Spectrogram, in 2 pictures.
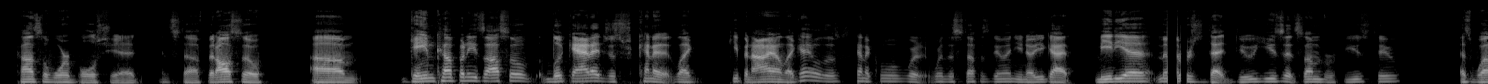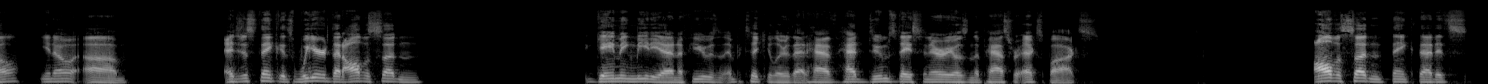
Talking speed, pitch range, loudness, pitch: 180 wpm, 110-135 Hz, -29 LUFS, 120 Hz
